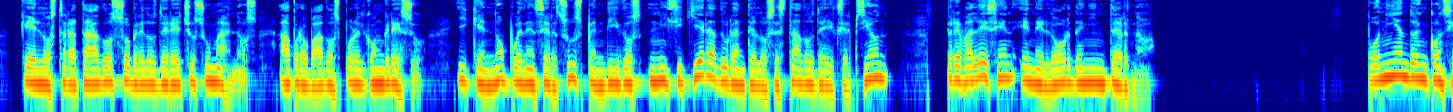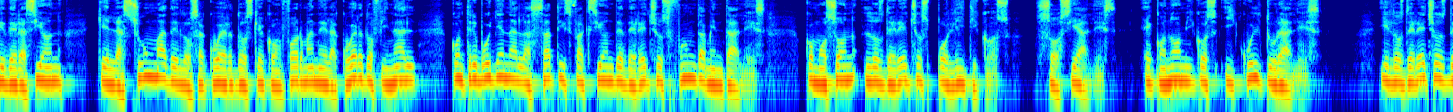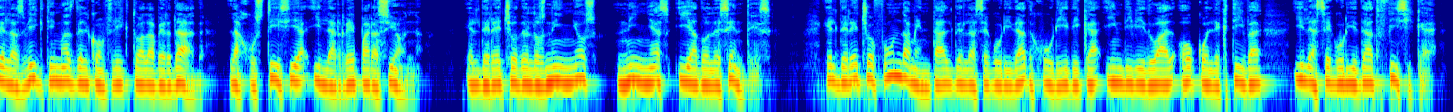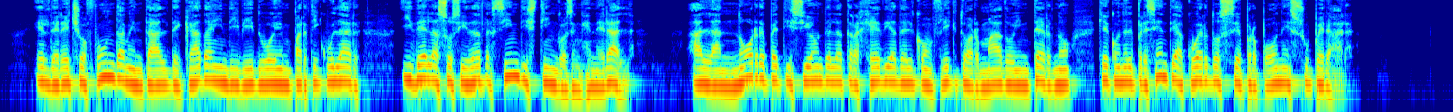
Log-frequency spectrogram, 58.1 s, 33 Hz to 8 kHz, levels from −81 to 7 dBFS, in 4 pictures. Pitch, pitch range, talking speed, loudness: 140 Hz, 130-155 Hz, 135 wpm, -21 LUFS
